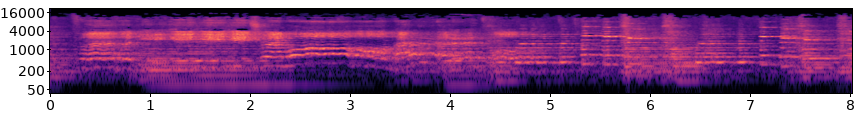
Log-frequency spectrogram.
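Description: Male operatic singing over a small chamber ensemble of eleven instruments. Held, vibrato-laden notes give way in the second half to quick stepped runs climbing in pitch.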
